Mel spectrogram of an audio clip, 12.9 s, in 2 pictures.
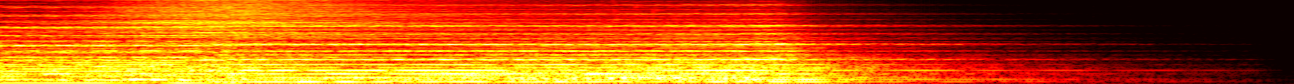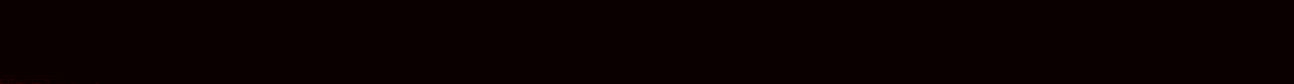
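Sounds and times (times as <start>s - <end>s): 
classic background music: 0.0s - 5.9s.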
